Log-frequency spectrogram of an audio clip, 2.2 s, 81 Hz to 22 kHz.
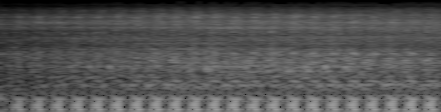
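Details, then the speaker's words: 1974 Honda CB360 twin with a lumpy, uneven idle: a loud chuff about every tenth of a second with gaps between. The left cylinder is dead because the points cover pushed the left-hand wire into ground, leaving no spark. "It was running on one cylinder. Left side was dead."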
